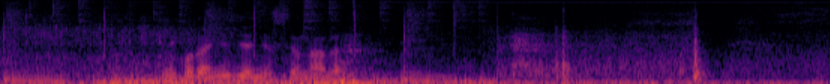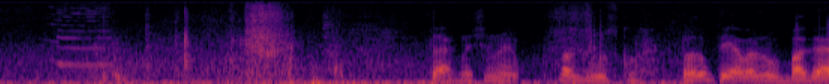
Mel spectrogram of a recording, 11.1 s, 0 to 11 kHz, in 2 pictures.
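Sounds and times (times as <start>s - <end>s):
short squeak: 4.2s - 6.5s.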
